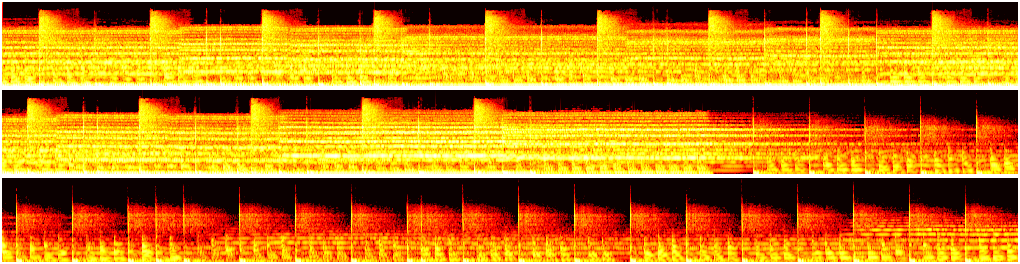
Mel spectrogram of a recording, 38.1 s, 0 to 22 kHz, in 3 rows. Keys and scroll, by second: 0.6 Tab, 10.6 Tab, 12.0 Tab, 16.4 Tab, 17.3 3, 21.6 Tab.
